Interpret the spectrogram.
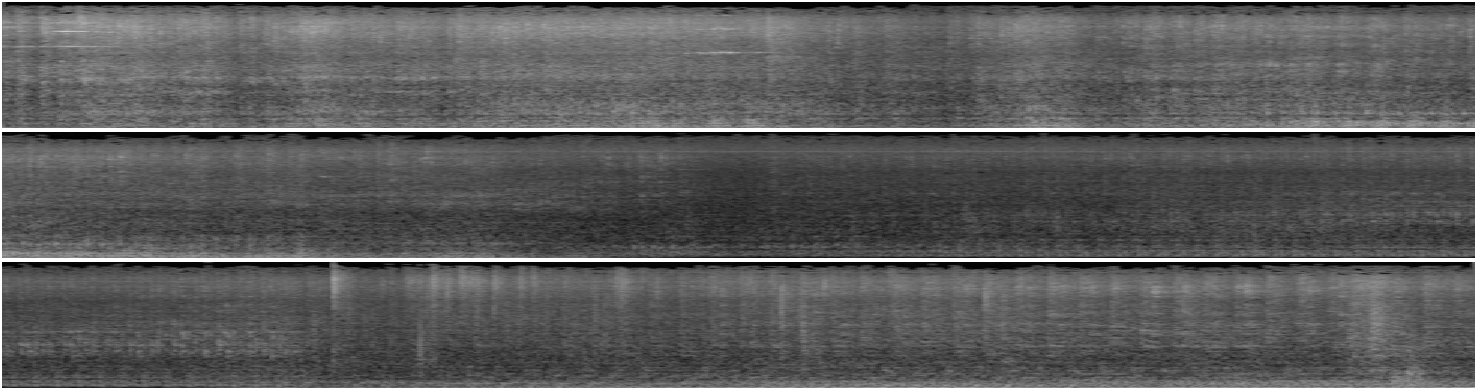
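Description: Car engine running with a heavy low rumble; about halfway through the rumble drops away for several seconds, leaving a much quieter sound, then comes back and builds up again.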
